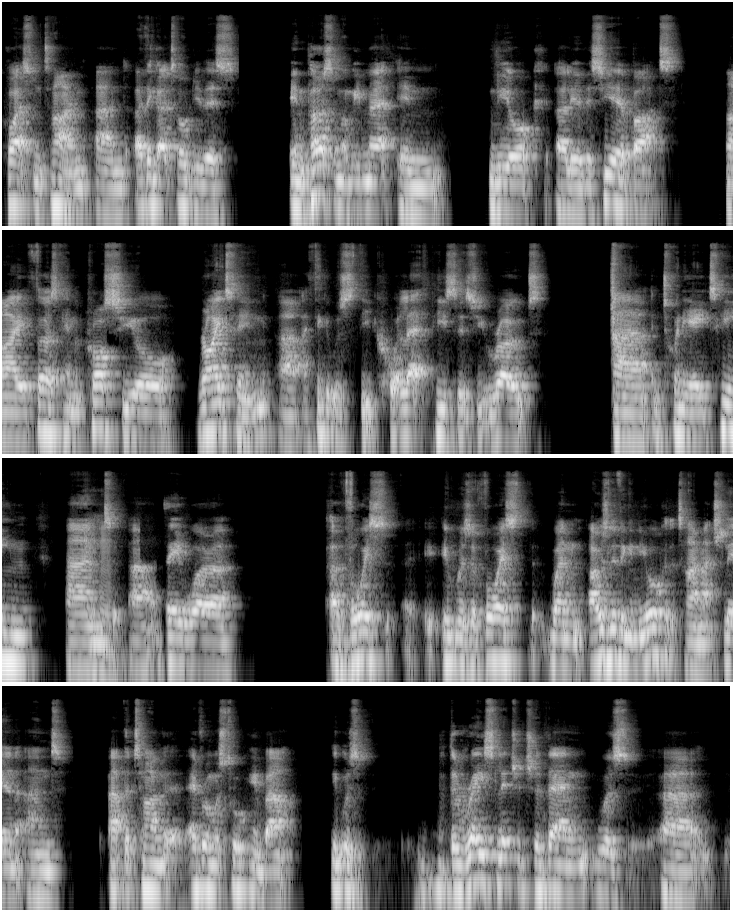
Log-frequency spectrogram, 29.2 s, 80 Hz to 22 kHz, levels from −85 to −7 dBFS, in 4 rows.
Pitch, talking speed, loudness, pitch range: 120 Hz, 165 wpm, -21 LUFS, 110-130 Hz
